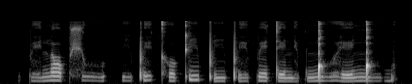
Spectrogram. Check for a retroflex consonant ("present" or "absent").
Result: absent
